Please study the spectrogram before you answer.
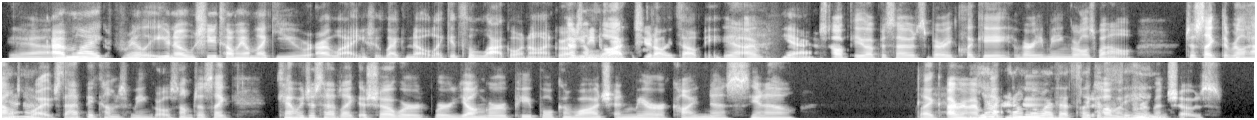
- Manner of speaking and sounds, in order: other background noise; distorted speech
- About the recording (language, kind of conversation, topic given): English, unstructured, Which reality shows do you secretly love to watch as a guilty pleasure, and do you think it’s okay to enjoy or admit it openly?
